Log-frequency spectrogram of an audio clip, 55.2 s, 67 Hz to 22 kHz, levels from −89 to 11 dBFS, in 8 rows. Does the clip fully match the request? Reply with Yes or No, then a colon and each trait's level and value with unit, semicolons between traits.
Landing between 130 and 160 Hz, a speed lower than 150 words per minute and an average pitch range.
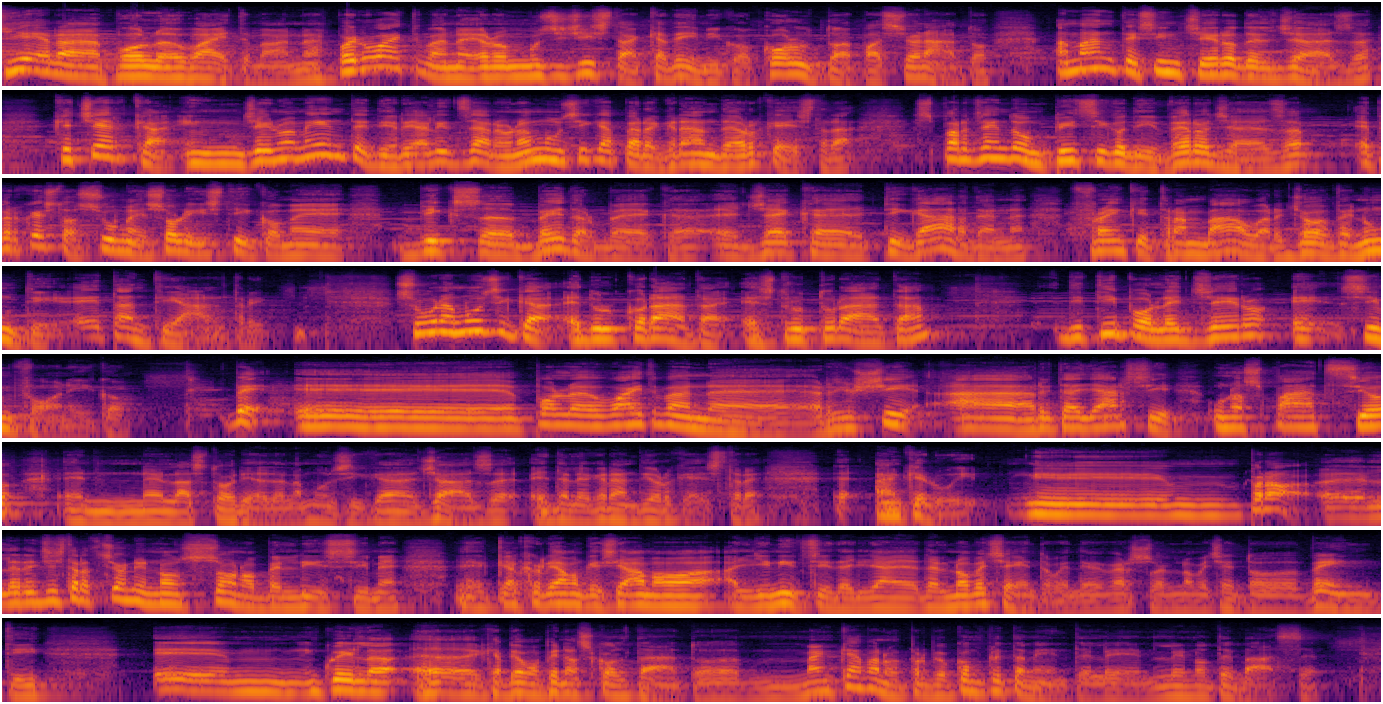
No: low, 135 Hz; average, 135 wpm; wide, 6.2 semitones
